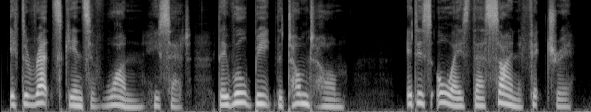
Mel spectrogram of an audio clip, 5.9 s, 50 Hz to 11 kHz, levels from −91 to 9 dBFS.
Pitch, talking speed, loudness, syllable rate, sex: 195 Hz, 205 wpm, -21 LUFS, 5.1 syllables/s, female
